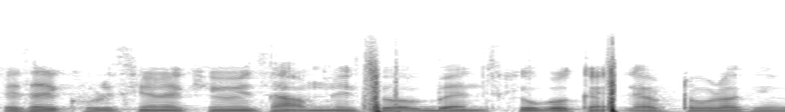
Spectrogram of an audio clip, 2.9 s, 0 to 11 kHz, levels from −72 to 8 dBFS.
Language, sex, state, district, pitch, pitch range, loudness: Hindi, male, Madhya Pradesh, Katni, 105 Hz, 100-110 Hz, -25 LUFS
